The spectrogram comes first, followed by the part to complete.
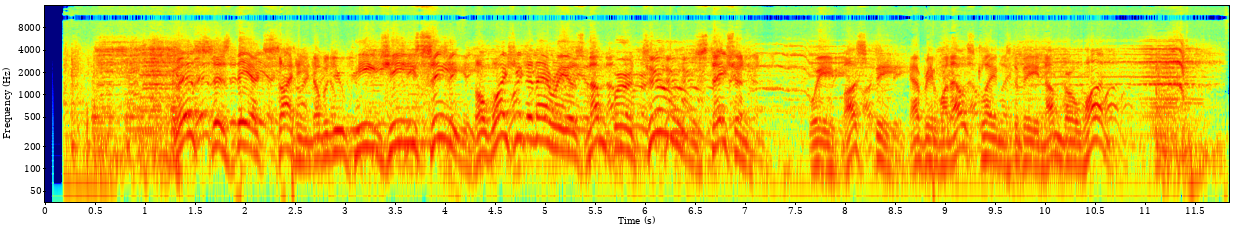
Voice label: sweeper; number 2 station

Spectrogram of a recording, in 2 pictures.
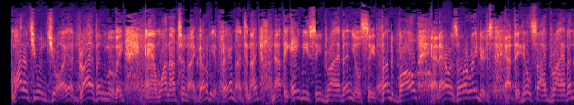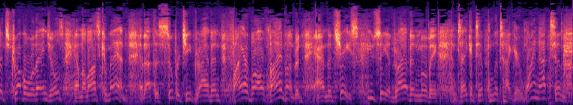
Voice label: spot; 1966; abc drive in theatre

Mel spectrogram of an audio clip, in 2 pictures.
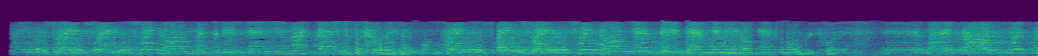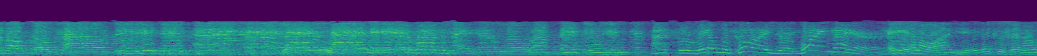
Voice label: sweeper jock roll call

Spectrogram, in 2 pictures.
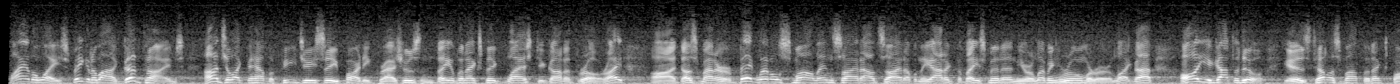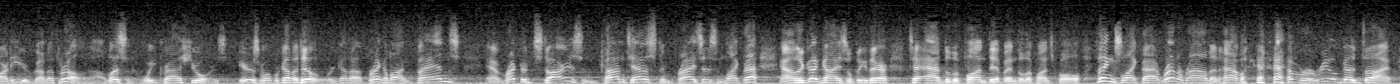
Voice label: promo; party crashers live

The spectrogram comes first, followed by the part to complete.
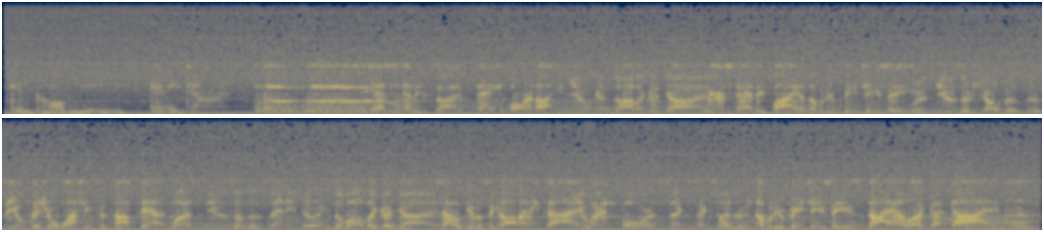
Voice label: promo; dial a good guy line

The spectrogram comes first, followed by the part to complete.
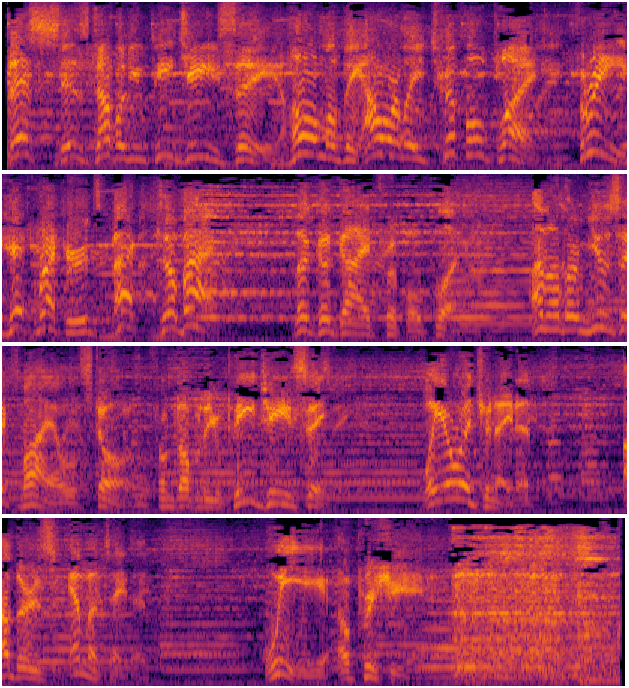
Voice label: sweeper; hourly triple play

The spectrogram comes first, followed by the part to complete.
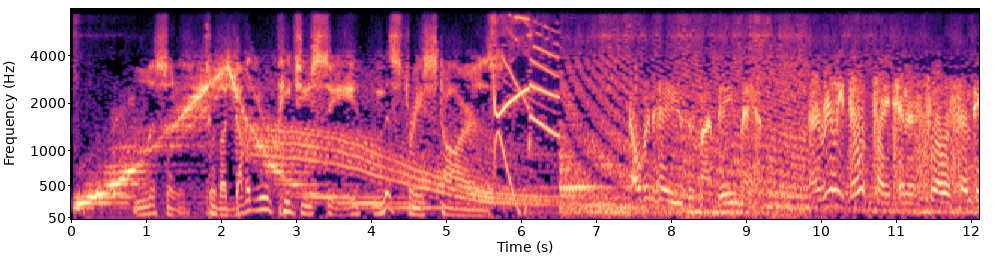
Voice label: promo; summer; indy 500 star car; scott shannon

